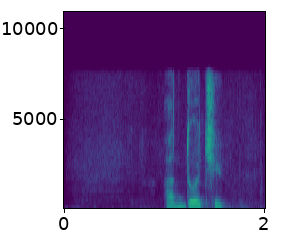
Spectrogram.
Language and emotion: Russian, neutral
